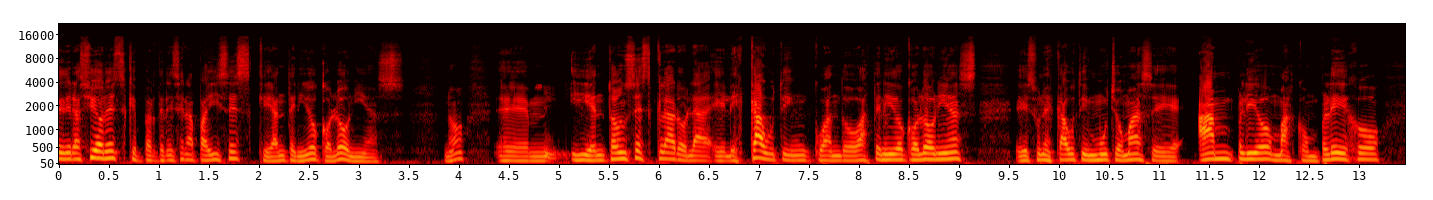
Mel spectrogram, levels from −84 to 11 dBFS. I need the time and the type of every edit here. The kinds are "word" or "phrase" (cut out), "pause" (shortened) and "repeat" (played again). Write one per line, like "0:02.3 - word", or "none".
none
